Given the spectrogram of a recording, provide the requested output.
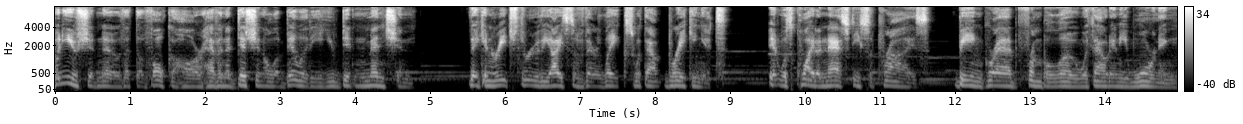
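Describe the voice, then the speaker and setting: Over clear background music, a man does a raspy put-on character voice at medium pitch and a moderate pace. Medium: read story. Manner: curt, cold, controlled.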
